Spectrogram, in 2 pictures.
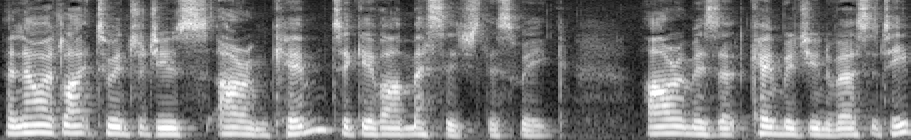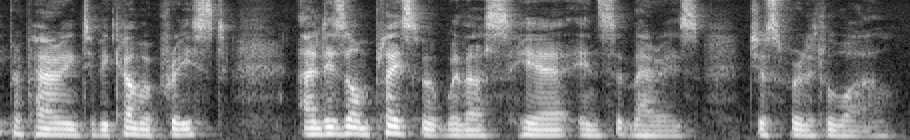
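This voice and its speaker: A man's voice: mid-range voice, brisk, fairly bright tone. A man leading a church service, plainly introducing the reader and the preacher.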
